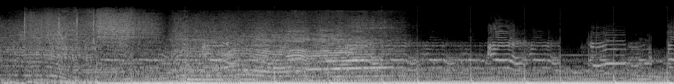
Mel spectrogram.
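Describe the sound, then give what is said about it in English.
The green-plated racing motorcycle of Dominic Kirbison revs hard at the start of the Dunlop Lightweight Manx Grand Prix, its loud whining pitch climbing and dipping through quick gear changes as it accelerates away, with no voices over it. “You can hear the revs rise there and the green plated machine. Dominic's away.”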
